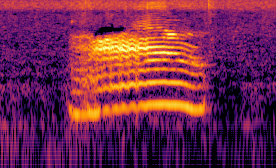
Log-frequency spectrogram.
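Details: A single clear, drawn-out meow from Mū, a pet Turkish Angora cat, steady in pitch and lasting about one second.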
